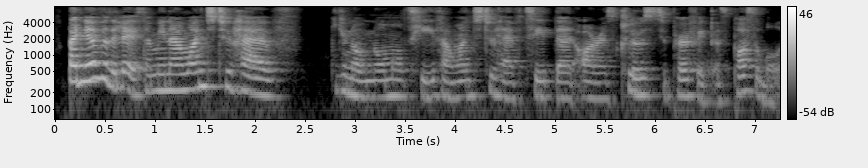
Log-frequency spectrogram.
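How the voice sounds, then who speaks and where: Heard with audible room echo, a woman speaks at a moderate pace. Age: adult. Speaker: vlogger. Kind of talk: casual vlog talk.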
